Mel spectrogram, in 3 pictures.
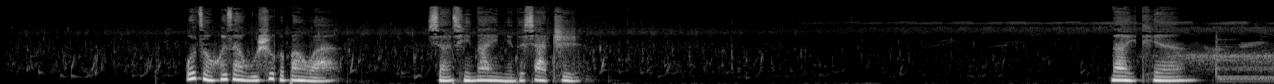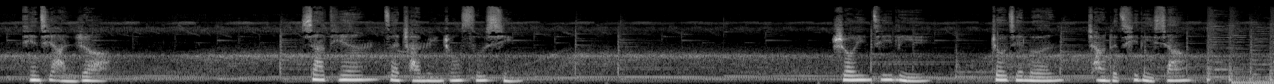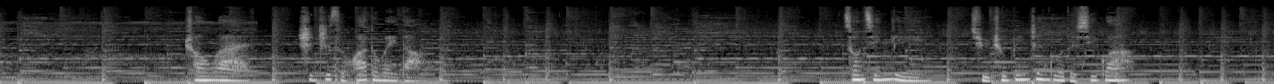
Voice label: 女, 独白, 温柔知性; 夏至

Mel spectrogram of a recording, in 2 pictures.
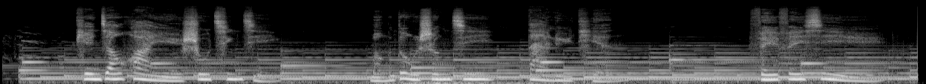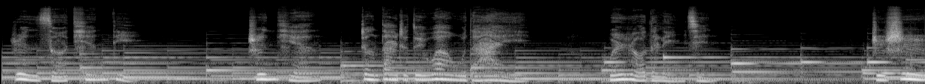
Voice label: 女, 二十四节气, 雨水, 温柔舒缓; 甜美亲和; 年轻舒缓

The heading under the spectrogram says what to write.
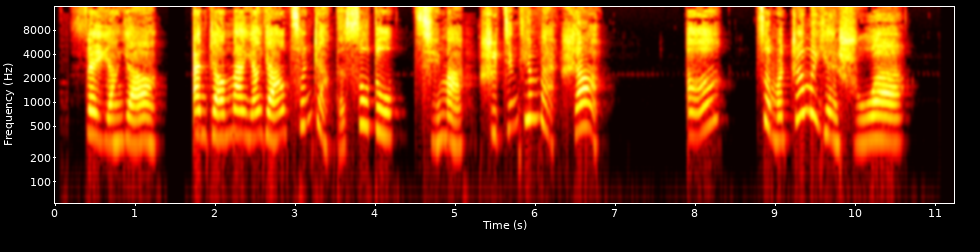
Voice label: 女 角色模仿 动画片; 美羊羊

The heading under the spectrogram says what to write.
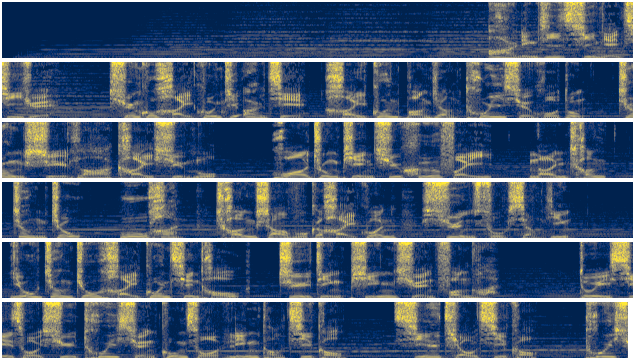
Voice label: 男 颁奖配音 大气颁奖; 海关; 厚重有力; 大气激昂

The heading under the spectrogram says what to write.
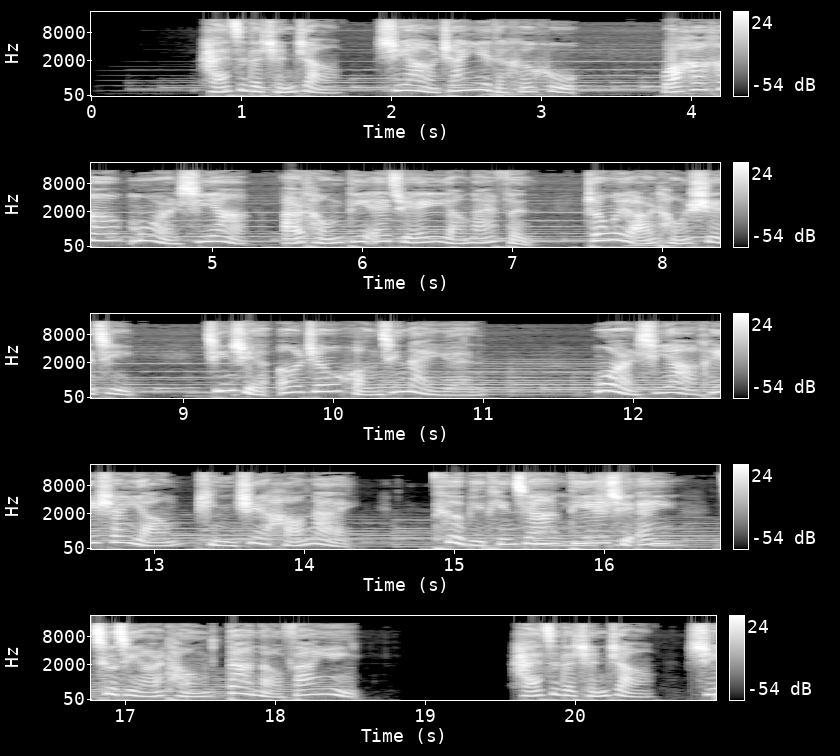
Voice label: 女 奶粉广告 羊奶粉 温柔; 年轻知性; 甜美亲切; 哇哈哈

